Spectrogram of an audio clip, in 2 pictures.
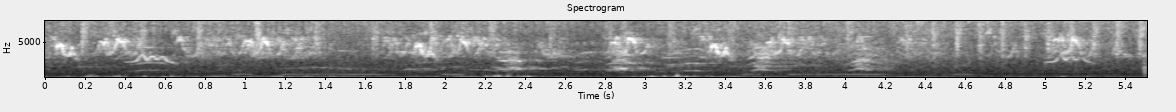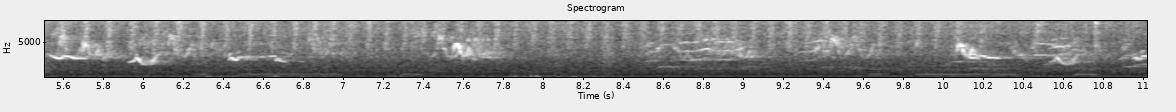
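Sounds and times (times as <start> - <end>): birds chirping and twittering: 0.0 - 11.0.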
